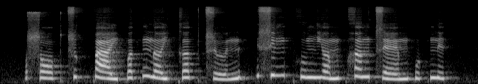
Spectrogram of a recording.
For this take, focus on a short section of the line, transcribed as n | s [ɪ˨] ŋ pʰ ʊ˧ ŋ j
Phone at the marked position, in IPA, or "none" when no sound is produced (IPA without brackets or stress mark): ɪ˥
